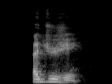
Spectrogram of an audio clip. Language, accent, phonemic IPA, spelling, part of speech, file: French, France, /a.dʒy.ʒe/, adjugé, verb, LL-Q150 (fra)-adjugé.wav
- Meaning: past participle of adjuger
